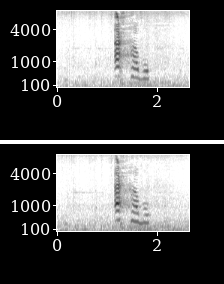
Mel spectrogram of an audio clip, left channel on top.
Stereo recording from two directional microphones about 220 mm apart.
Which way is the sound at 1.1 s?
60° left (ahead or behind).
